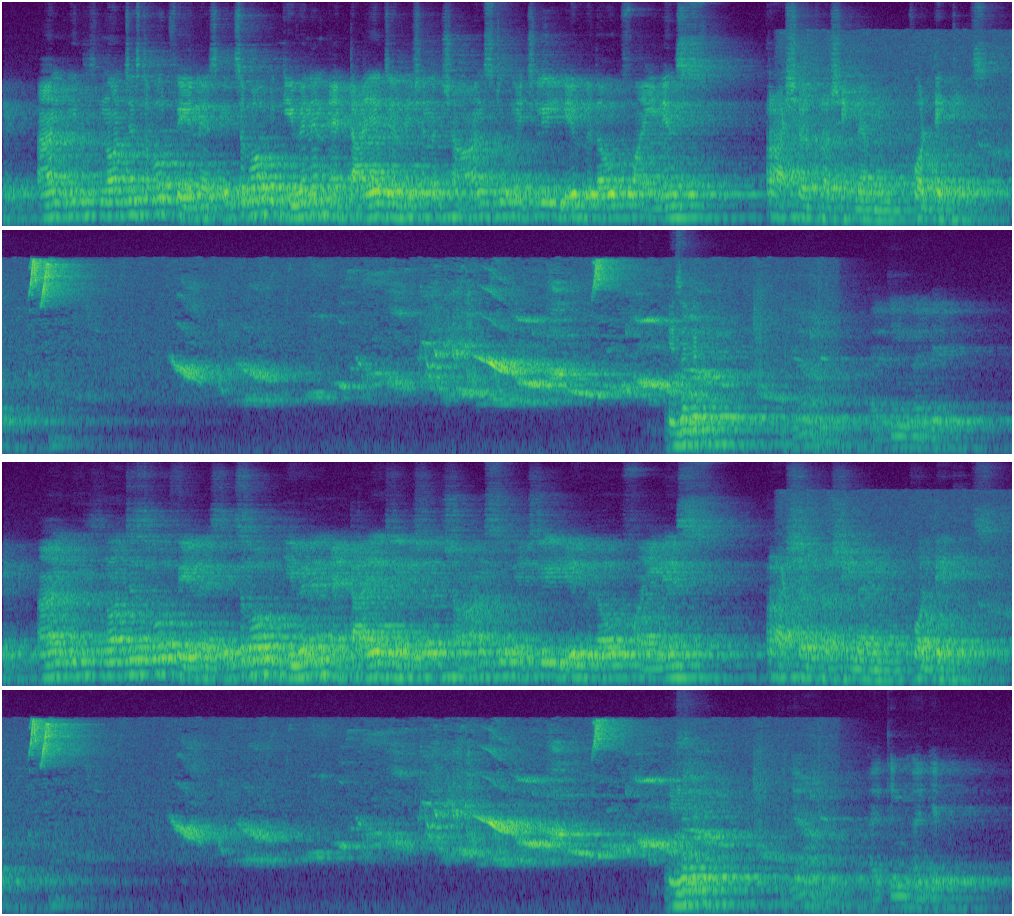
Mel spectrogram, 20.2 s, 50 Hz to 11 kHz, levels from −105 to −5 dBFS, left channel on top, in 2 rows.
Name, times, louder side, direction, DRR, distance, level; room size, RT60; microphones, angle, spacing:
voice 1, 0.3-7.0 7.6-9.8 16.8-17.1, equal, 85° left, -4 dB, 3.0 m, -30 dB
sound 1, 7.8-11.3 11.7-18.5, left 1 dB, 5° left, 0.4 m, -34 dB
voice 2, 17.8-19.5, equal, 60° right, -1 dB, 1.6 m, -43 dB
22.0 x 8.7 x 3.9 m, 2.6 s
head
